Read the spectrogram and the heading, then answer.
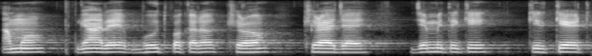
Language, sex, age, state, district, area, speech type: Odia, male, 18-30, Odisha, Jajpur, rural, spontaneous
